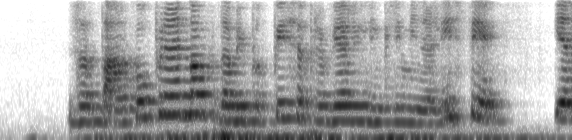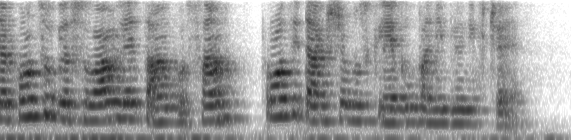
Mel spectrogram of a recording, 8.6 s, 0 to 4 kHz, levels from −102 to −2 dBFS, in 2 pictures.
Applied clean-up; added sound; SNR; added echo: neural mask model DeepFilterNet 3.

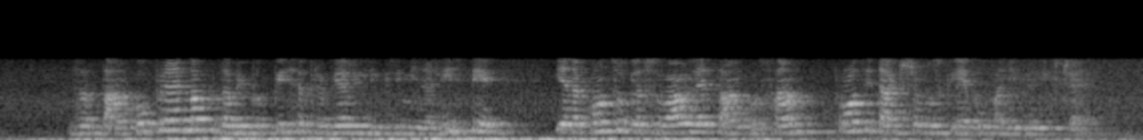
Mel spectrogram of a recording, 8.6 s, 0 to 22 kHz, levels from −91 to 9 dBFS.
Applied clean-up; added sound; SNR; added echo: none; Rain; -1 dB; reverberation time 0.6 s.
